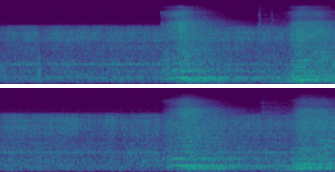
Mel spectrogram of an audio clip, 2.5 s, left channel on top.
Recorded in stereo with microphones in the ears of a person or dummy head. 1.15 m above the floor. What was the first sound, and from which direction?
A zipper, 75° left (ahead or behind).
